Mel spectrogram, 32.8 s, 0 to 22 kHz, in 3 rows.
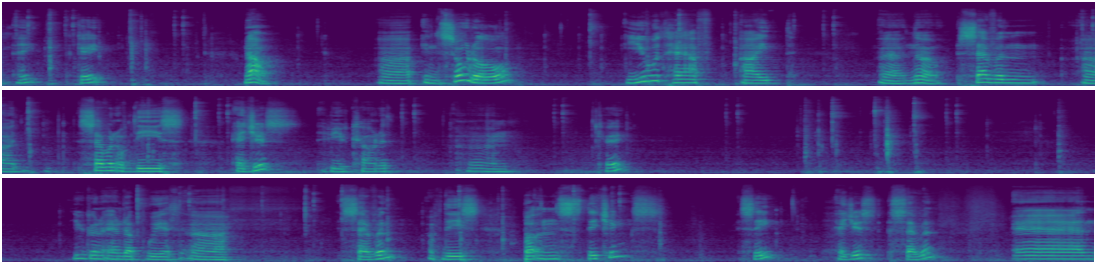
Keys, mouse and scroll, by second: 0.1 shift+click, 0.6 click, 2.2-2.9 scroll down 5, 2.9-5.0 middle drag, 5.0 scroll down 2, 5.3-6.5 middle drag, 6.5 scroll up 2, 6.8-8.1 shift+middle drag, 8.1 click, 8.8 scroll up 1, 9.1 middle click, 9.7 scroll up 1, 10.7 click, 11.3-13.0 shift+middle drag, 13.0 shift+click, 13.4-14.9 shift+middle drag, 14.9 shift+click, 15.3-16.4 shift+middle drag, 16.4 shift+click, 16.7-18.1 shift+middle drag, 18.1 shift+click, 20.3 shift+click, 20.7 shift+middle click, 21.5-22.4 scroll up 1, 22.4-23.6 middle drag, 23.6 shift+click, 25.4-26.9 middle drag, 26.9 scroll up 2, 27.1 middle click, 27.9 shift+click, 31.7-32.6 scroll down 6, 32.6-32.7 middle drag.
